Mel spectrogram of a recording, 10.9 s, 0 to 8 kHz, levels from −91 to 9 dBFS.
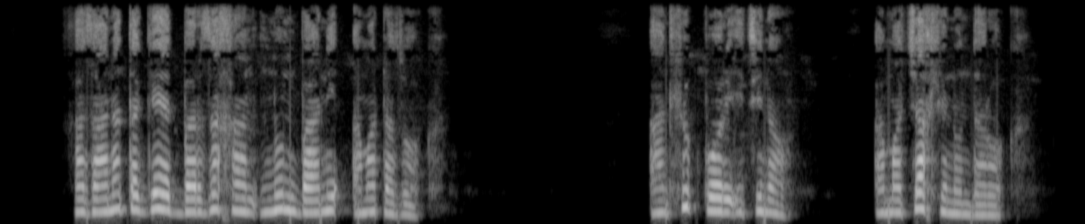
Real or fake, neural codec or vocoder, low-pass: real; none; 7.2 kHz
